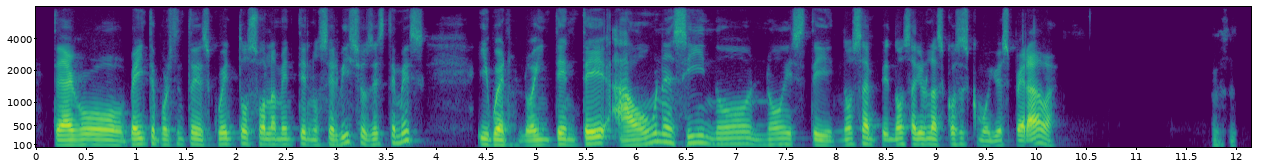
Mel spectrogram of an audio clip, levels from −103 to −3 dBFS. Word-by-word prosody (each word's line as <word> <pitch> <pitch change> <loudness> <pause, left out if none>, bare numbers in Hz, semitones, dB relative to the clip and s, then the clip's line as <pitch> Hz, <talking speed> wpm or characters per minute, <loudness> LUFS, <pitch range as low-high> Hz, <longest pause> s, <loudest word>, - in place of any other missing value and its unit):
te 105 - +5
hago 105 -2 +4
20% 115 0 0
de - - +4
descuento 115 +4 -2
solamente 115 0 -1
en 110 - -4
los 100 +1 -7
servicios 125 +2 -3
de 115 - -1
este 115 +5 -6
mes. 190 +4 -4 0.5
Y 115 - 0
bueno, 105 -2 +4
lo 100 +1 +1
intenté, 110 +5 +3
aún 115 - +2
así 145 0 -1
no 120 +1 -3
no, 110 +3 -5
este, 115 -5 -4
no 110 - -2
sa 115 -1 0
no 115 +2 0
salieron 115 0 0
las 115 - +1
cosas 115 +1 -6
como 95 - -7
yo 95 - -3
esperaba. - - +2 1.5
Ujú. - - -20
115 Hz, 155 wpm, -24 LUFS, 105-120 Hz, 1.5 s, te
